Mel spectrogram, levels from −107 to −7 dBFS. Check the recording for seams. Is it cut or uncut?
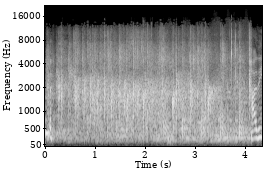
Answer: uncut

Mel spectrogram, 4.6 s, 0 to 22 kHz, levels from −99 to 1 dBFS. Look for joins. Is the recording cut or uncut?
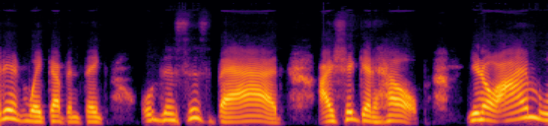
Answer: uncut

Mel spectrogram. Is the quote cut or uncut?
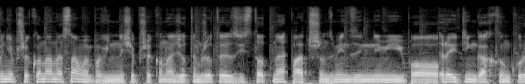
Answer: cut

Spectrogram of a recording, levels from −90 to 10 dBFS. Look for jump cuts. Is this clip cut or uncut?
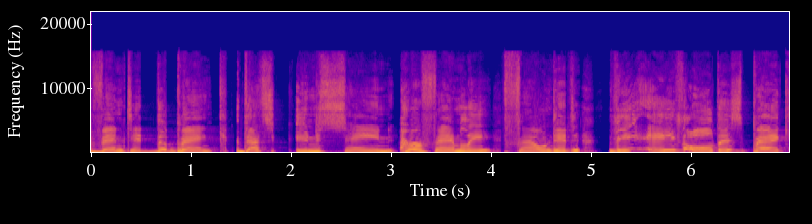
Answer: uncut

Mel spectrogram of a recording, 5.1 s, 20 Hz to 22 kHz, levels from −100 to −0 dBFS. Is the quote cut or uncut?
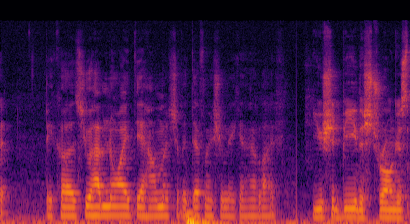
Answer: cut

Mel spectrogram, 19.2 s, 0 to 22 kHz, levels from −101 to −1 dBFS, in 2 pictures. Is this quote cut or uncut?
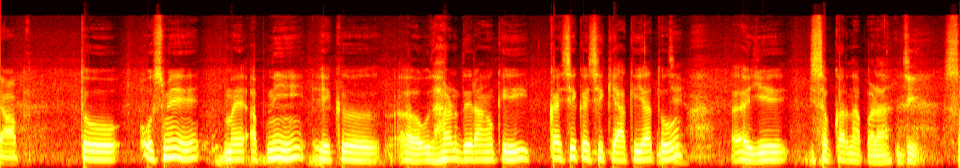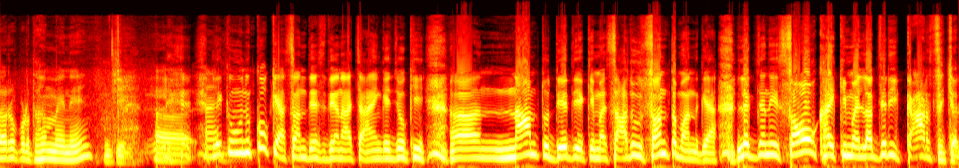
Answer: cut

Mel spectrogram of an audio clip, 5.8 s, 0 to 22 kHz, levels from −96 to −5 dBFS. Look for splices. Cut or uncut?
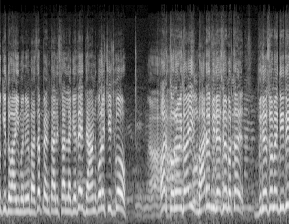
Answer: uncut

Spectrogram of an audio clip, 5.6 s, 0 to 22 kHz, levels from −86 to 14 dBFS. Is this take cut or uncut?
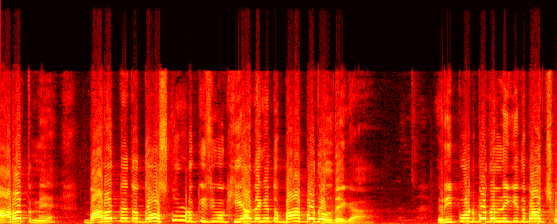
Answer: uncut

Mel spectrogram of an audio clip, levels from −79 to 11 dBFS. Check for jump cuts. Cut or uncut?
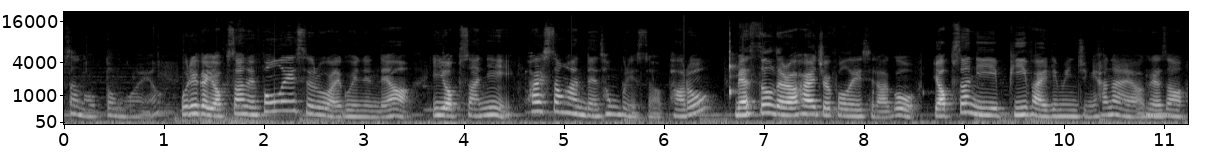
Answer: uncut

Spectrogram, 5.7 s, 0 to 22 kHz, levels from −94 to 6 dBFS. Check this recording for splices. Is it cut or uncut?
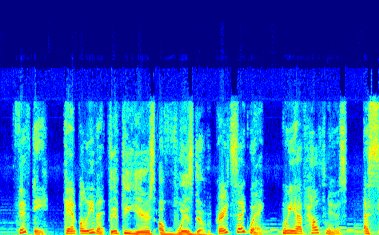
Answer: uncut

